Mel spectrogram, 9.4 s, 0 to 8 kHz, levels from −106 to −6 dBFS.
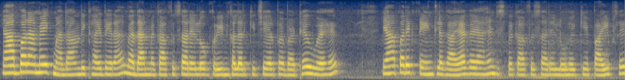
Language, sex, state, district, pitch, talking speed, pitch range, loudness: Hindi, female, West Bengal, Purulia, 220 Hz, 235 wpm, 210-245 Hz, -17 LUFS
